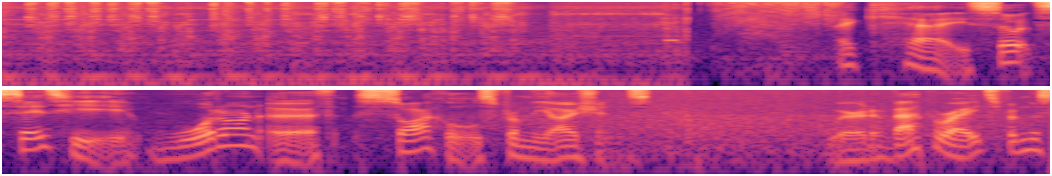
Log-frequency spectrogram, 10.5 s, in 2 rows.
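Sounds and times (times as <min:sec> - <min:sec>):
printer printing a report: 0:00.0 - 0:03.4
speech: 0:04.2 - 0:10.4.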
